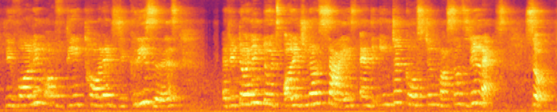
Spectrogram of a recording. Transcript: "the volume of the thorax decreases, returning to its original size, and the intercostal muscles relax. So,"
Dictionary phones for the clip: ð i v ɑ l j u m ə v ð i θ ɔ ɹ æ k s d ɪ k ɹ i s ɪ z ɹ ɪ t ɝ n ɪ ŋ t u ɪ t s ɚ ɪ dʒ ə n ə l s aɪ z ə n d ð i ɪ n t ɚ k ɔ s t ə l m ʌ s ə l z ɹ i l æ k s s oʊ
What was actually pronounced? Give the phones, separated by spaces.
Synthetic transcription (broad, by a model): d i v ɑ l j u m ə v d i t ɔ ɹ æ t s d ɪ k ɹ i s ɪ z ɹ ɪ t ɝ n ɪ ŋ t u ɪ t s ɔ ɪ dʒ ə n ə l s aɪ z ə n d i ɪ n t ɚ k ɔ s t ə n m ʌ s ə l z ɹ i l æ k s s oʊ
